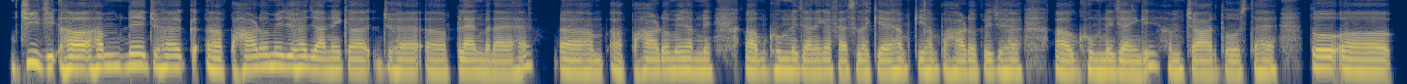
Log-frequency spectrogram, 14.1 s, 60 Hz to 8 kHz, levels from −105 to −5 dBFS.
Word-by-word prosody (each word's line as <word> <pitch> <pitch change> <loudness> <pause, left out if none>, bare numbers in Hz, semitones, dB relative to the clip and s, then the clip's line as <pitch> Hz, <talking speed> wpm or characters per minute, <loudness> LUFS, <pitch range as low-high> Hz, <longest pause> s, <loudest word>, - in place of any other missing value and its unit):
जी, 210 +8 +4
जी, 155 -2 +1
हाँ 150 +1 +7
हमने 170 +3 +3
जो 160 - -1
है, 155 +1 +2
क 135 -4 +1
पहाड़ों 155 +3 +1
में 170 -1 +3
जो 160 - +3
है, 150 0 +2
जाने 130 -2 +1
का 130 -1 0
जो 130 - -6
है 125 -1 +1
अ, - - -4 0.4
प्लान 120 -2 +1
बनाया 115 -1 -1
है। 130 +7 -1 0.3
अ, 130 - +1
हम 120 -1 0 0.3
पहाड़ों 125 +1 0
में 130 0 +1
हमने 125 -1 0 0.4
अ, 130 -1 +3
घूमने 125 0 -1
जाने 120 -1 -1
का 125 - 0
फैसला 120 0 -2
किया 120 0 -1
है 120 - +1
हम 125 -1 0
कि 125 - -3
हम 125 0 0
पहाड़ों 120 -1 -1
पे 120 - 0
जो 125 0 -3
है 120 0 +1 0.4
अ, 120 -1 +3
घूमने 120 0 0
जाएँगे 115 +7 0
हम 120 0 -1
4 115 -1 +1
दोस्त 115 +1 -4
हैं। 120 +1 0 0.3
तो 130 -5 +2
125 Hz, 195 wpm, -27 LUFS, 120-140 Hz, 0.4 s, हाँ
